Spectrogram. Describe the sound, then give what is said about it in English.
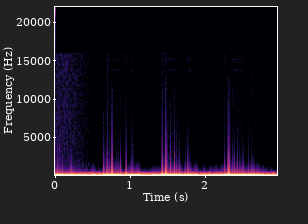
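A heartbeat picked up by a fabric microphone of acoustic fiber woven into a vest worn on the body: three muffled, low thumping beats at a steady pace over a constant deep rumble, with no voices. “In another experiment, they also wove the acoustic fiber into a vest that could pick up the wearer's heartbeat.”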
